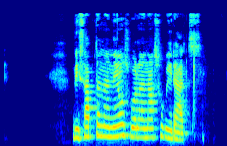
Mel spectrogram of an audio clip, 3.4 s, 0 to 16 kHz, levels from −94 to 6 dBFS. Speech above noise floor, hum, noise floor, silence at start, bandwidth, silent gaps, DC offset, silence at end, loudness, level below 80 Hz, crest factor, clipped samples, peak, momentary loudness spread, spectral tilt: over 61 dB; none; under -90 dBFS; 0.85 s; 11.5 kHz; none; under 0.1%; 0.4 s; -29 LUFS; -80 dBFS; 20 dB; under 0.1%; -10 dBFS; 7 LU; -3 dB/octave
